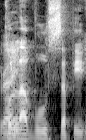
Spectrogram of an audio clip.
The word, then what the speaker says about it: Nikola Vucevic: Or then the guy in the Bulls, Jusevic, right? Nikola Vucevic.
